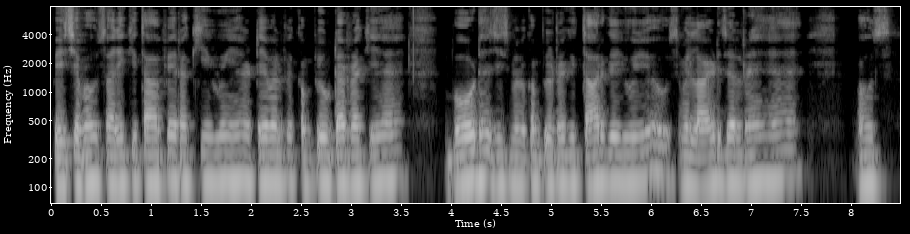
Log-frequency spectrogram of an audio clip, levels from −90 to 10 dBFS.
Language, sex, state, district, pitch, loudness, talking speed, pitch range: Hindi, male, Bihar, Bhagalpur, 110 Hz, -26 LUFS, 205 wpm, 110-115 Hz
